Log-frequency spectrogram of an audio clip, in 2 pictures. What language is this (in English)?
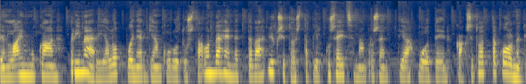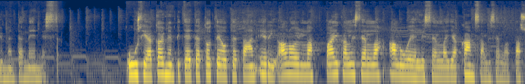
Finnish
